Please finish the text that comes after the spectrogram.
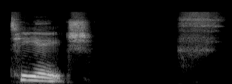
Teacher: Place your teeth on your tongue and gently push the air through. Yeah, it's a continuous sound and it's a voiceless sound. There's no voice. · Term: TH sound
